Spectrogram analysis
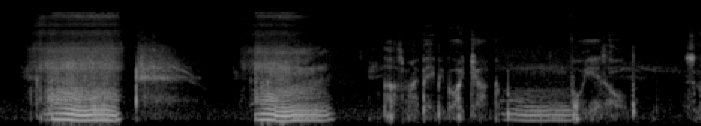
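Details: Snoring like an old man: long, loud, rumbling nasal breaths in a slow pattern with quieter snuffles between.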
